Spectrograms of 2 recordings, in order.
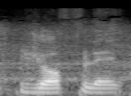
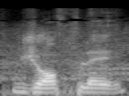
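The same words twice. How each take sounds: The two takes are said the same way.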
